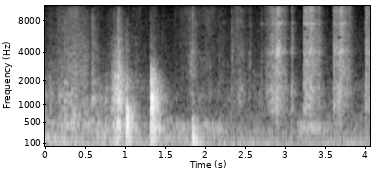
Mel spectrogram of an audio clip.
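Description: Metal tools being rummaged through and picked up on a workbench while looking for a screwdriver: a few sharp knocks and clinks about a second in, then a quick run of light rattling near the end.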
